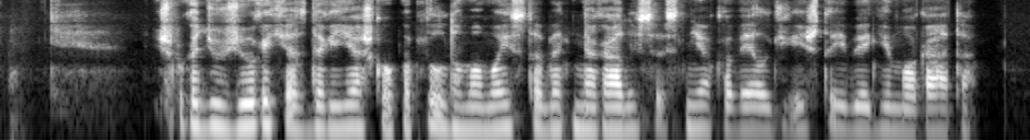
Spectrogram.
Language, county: Lithuanian, Vilnius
